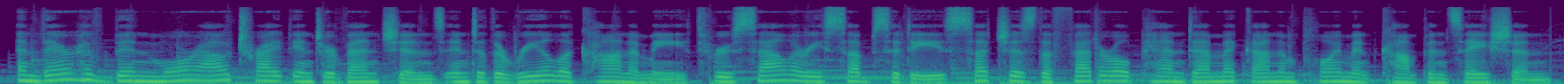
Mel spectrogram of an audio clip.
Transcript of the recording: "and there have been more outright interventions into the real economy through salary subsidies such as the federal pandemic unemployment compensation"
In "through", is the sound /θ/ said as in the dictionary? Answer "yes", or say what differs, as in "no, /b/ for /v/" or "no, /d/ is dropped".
yes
